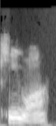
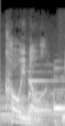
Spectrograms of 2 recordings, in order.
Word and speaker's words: quinoa: And when Matt introduced quinoa in 2010, people literally didn't know what it was, let alone how to say it. – Kiana. – Nope. – Koinoa. – No.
